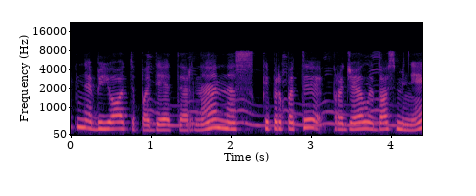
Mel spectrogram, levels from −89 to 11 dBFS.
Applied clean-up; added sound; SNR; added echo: none; Dog; 15 dB; none.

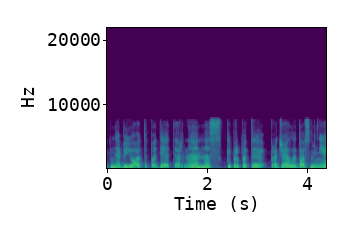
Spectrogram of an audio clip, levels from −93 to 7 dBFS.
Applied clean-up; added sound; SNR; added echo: none; none; none; none.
